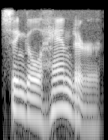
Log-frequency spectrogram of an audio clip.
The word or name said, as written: single-hander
